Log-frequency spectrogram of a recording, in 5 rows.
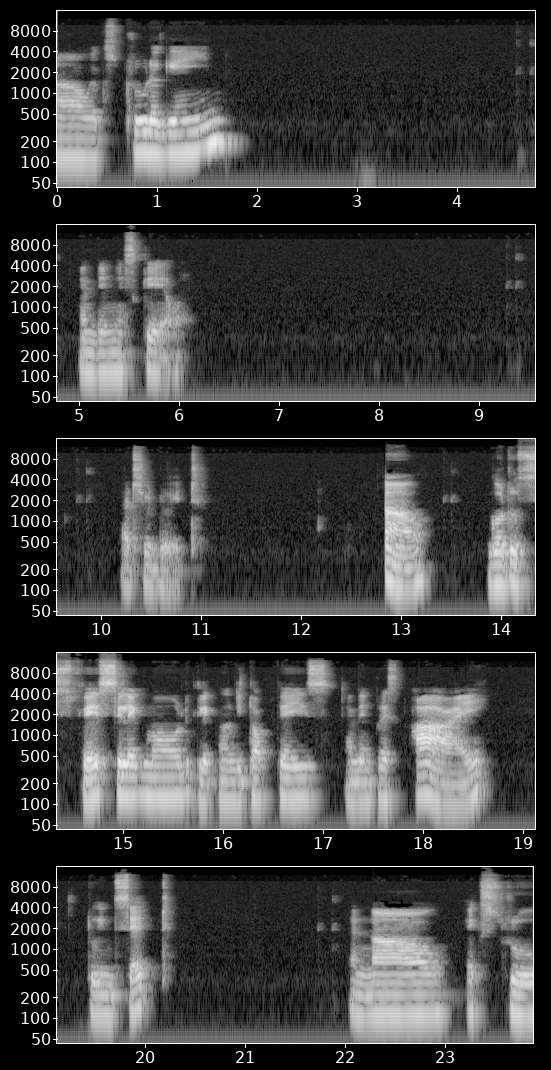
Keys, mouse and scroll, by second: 0.7 e, 5.9 s, 9.7 click, 10.6-13.4 middle drag, 13.4 click, 14.4 click, 15.5 click, 16.0 middle click, 16.9-17.4 scroll up 1, 23.6 e.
